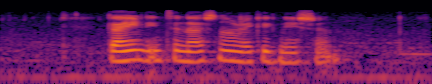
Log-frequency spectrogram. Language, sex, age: English, female, 19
